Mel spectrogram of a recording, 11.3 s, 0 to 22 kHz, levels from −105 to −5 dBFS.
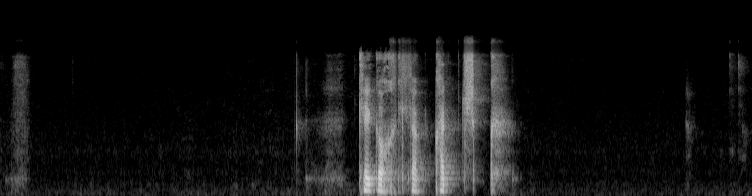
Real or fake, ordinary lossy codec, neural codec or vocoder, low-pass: real; Opus, 32 kbps; none; 7.2 kHz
